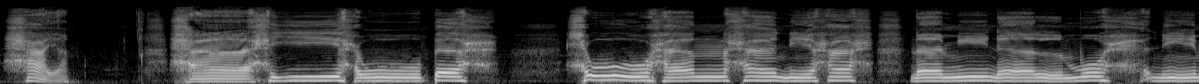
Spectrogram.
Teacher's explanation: huruf ha ini kelonnya huruf berasal dari ha yaitu tenggorokan bagian tengah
